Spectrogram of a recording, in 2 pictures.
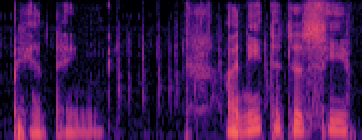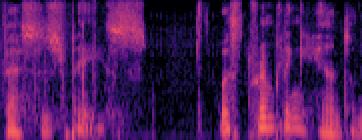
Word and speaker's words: FES: He pronounced it like the first half of festival. Okay, so I'm saying her name wrong. Gomen. Fess.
